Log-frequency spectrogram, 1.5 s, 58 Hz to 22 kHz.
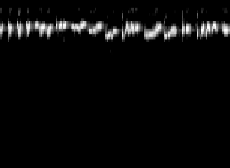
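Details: A Grasshopper Sparrow at Crex Meadows, Wisconsin, on a hot 16 May 2023 in open savanna gives its alternate song: a very high, thin, squeaky jumble of rapid notes that runs on without a break, instead of its usual insect-like buzz.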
